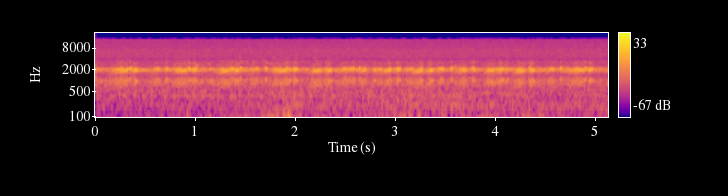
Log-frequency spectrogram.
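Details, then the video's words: A dense chorus of Pacific tree frogs (Pacific chorus frogs) at dark on an interior lake on June 3, 2014, with many overlapping raspy, pulsing croaks blending into a steady trill. "The Sounds Of Pacific Tree Frogs At Dark, On An Interior Lake"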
